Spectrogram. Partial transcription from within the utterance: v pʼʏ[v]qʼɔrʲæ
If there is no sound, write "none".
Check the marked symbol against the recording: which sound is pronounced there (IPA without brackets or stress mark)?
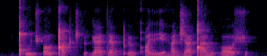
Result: v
